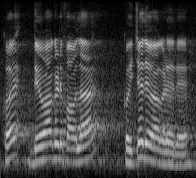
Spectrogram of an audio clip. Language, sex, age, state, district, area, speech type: Goan Konkani, male, 18-30, Goa, Bardez, urban, spontaneous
